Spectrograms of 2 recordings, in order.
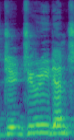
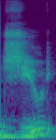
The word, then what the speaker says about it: Judi Dench: I think I said Judy. No, it is Judi Dench. For some reason, the way I was saying it made me sound like I was pronouncing it wrong.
